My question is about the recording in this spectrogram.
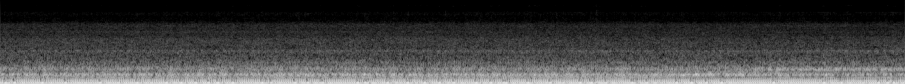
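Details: Engine revving: loud low rumble with an uneven stumbling beat, cylinder 3 misfire, probably an exhaust valve; suspected, not confirmed.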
